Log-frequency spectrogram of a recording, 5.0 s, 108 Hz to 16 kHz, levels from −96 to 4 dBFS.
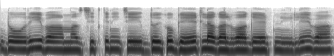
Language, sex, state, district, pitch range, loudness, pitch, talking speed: Hindi, female, Bihar, Darbhanga, 190-205 Hz, -17 LUFS, 195 Hz, 155 wpm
